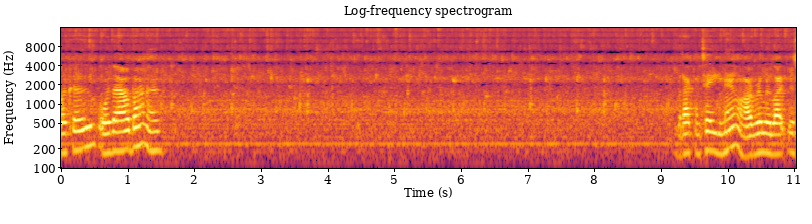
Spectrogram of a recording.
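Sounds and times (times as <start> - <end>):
aquarium water running: 0.0 - 11.0.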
